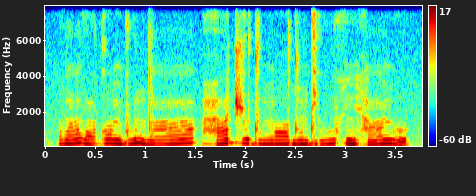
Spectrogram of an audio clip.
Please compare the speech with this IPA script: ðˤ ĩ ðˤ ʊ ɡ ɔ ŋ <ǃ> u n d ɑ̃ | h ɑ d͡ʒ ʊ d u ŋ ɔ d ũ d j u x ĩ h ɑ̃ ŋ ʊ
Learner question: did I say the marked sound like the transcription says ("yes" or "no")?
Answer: no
